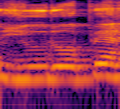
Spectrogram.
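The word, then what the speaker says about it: European: इसी तरह हमारा यूरोपियन, जो यूरोपियन है, जब इसे प्रोनाउंस करते हैं तो ये हमारा वाई साउंड से स्टार्ट होता है, इसीलिए हमने यहाँ पे एन किया है।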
